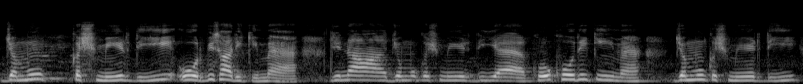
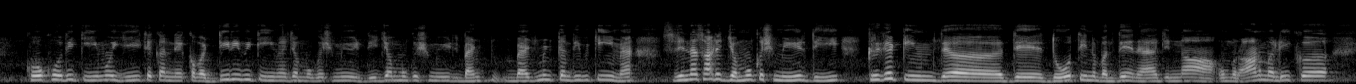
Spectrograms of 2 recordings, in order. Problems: none marked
